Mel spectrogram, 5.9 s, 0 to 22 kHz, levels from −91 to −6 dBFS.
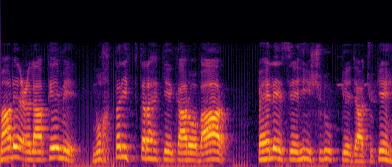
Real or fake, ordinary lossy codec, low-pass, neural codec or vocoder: real; none; none; none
